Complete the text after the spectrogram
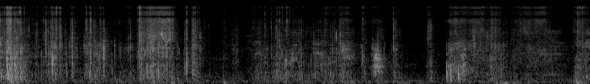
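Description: Sheets of paper rustle and slide.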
